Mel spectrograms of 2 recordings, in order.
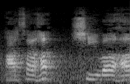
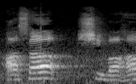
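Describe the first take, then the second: First: असह शिवः with a clear breathy h after अस; with visarga. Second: अस शिवः said as plain "as", no h sound after अस; without visarga. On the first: Teacher showing students the correct form, असह शिवः with audible visarga. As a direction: sound the visarga: असह, then शिवः slowly. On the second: Teacher showing students the wrong form, अस शिवः with no visarga. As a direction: drop the visarga: अस शिवः with a bare s. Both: Shown as a demonstration. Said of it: "उच्चारण में देखिए कितना फर्क हो जाता है".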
